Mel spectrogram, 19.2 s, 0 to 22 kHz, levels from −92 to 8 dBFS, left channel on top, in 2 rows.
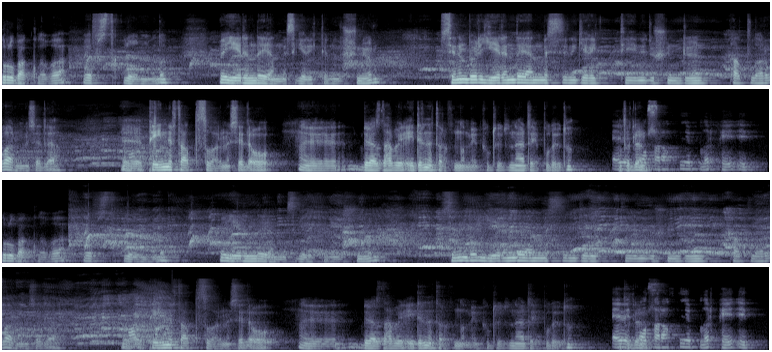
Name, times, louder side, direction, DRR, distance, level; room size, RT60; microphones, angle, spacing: voice 1, 0.0-4.7 5.5-7.5 7.7-8.8 9.1-10.3 11.1-12.9 13.3-16.7 17.4-17.7, left 6 dB, 55° left, 0.4 m, -26 dB
Laughter, 0.8-11.7, right 5 dB, 90° right, 0.7 m, -36 dB
voice 2, 11.2-11.5 17.2-18.9, right 4 dB, 35° right, 0.4 m, -33 dB
10.5 x 6.4 x 5.8 m
head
